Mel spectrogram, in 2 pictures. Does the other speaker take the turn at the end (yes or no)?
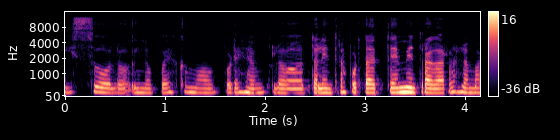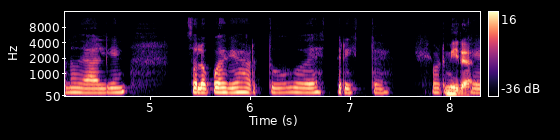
yes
